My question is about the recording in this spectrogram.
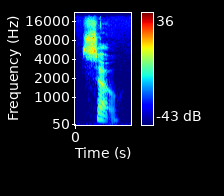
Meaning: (conjunction) 1. Reduced form of 'so that', used to express purpose; in order that 2. As a result; for that reason; therefore; because of this; due to this
- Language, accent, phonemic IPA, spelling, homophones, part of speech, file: English, US, /soʊ/, so, seau / soe / soh / sew, conjunction / adverb / adjective / interjection / pronoun, En-us-so.ogg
